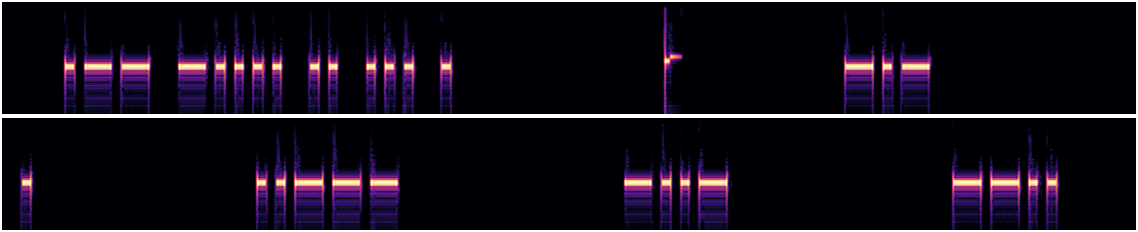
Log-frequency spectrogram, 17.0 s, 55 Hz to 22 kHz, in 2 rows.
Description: Morse code, heard as a keyed tone, about 17 wpm, spaced as for 7 wpm, 700 Hz. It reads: W6ISE KE2XZ
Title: USA Call Signs - 5 Characters - 8x Character Spacing - 17wpm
